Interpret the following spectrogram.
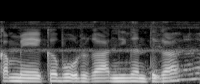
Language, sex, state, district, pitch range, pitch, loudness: Wancho, male, Arunachal Pradesh, Longding, 145-155 Hz, 150 Hz, -13 LUFS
